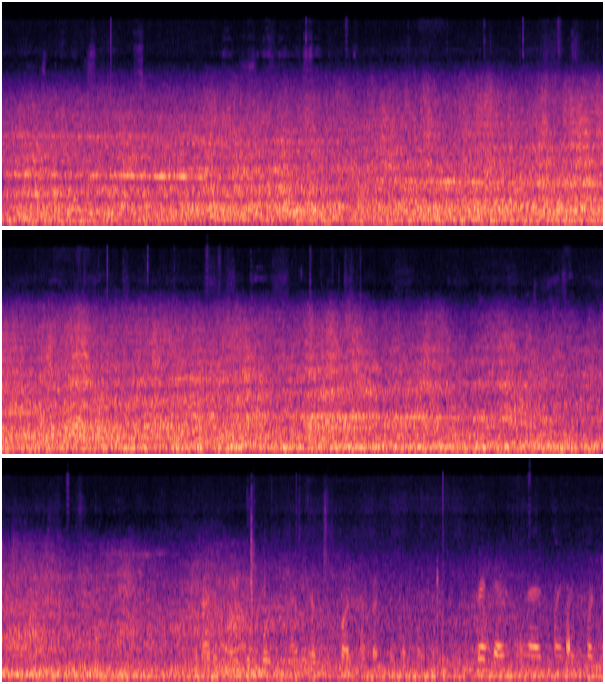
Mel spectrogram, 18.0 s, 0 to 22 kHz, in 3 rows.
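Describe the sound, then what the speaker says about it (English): A United Boeing 787-10 Dreamliner takes off from LAX bound for Newark, its jet engines giving a loud, sustained roar that holds steady for the whole stretch and fades a little toward the end, with occasional voices in the background. "That was a United Dreamliner."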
